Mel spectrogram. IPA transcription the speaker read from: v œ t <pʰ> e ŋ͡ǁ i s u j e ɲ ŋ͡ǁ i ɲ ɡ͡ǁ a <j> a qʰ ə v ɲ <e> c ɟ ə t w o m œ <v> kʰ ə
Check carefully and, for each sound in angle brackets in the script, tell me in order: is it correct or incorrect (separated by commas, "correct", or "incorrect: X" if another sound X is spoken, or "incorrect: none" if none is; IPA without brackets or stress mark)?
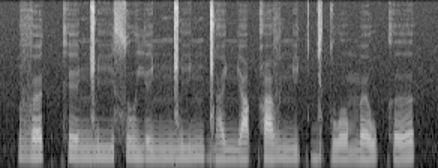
incorrect: kʰ, incorrect: ɲ, correct, incorrect: w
